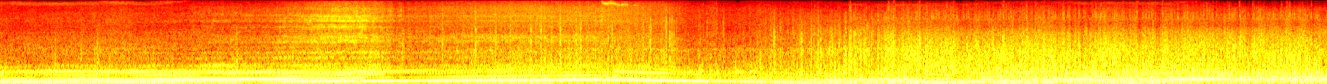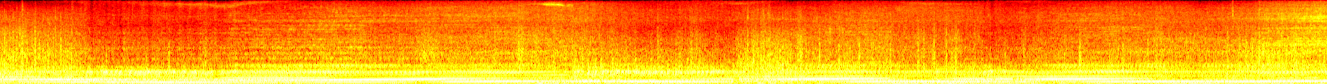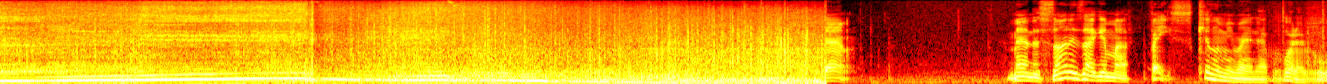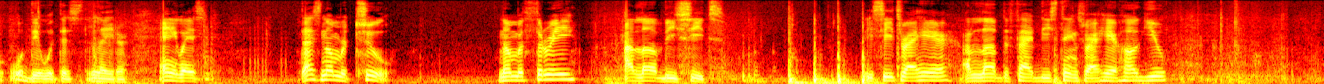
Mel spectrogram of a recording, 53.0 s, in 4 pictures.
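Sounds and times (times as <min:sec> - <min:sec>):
car engine revving hard: 0:00.0 - 0:33.5
wind and road noise: 0:00.0 - 0:37.7, 0:38.5 - 0:53.0.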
